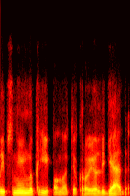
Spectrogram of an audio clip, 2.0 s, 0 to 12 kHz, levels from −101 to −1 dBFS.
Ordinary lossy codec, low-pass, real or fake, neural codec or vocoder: Opus, 16 kbps; 7.2 kHz; fake; codec, 16 kHz, 2 kbps, FreqCodec, larger model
